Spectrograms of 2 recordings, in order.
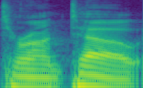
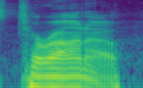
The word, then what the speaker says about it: Toronto: They don't pronounce it Toronto. It's Toronto. Where are you from?"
